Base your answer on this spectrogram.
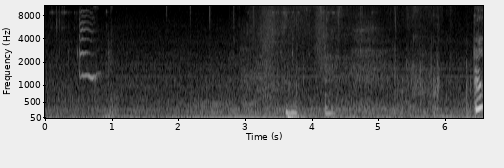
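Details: Bengal kittens indoors, a litter with a golden spotted male and a brown rosetted female; one kitten gives a short, high, wavering meow, then quiet room noise with faint knocks, and a sharper rising mew closes.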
